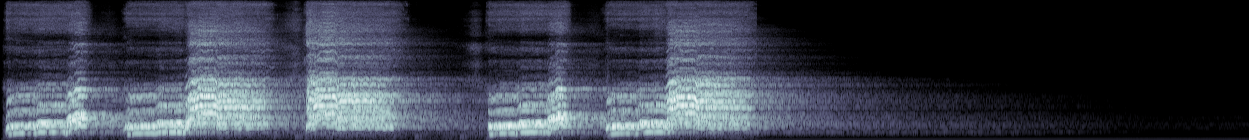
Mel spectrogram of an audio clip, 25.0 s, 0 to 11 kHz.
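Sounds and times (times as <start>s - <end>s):
Master Room MR-IV reverb choir sound: 0.0s - 17.5s.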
